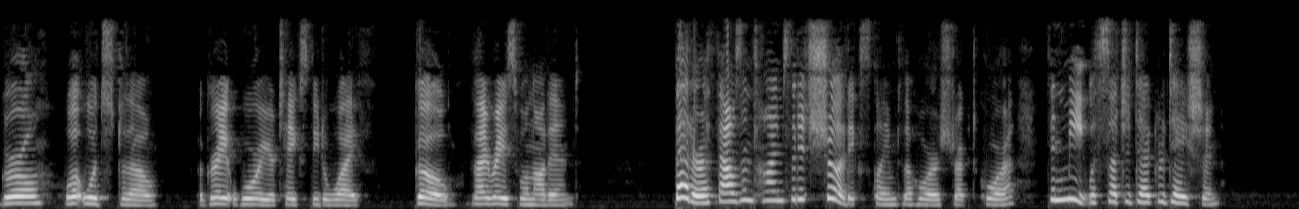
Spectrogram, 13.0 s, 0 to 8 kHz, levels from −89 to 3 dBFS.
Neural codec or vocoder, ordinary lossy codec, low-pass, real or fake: none; MP3, 64 kbps; 7.2 kHz; real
